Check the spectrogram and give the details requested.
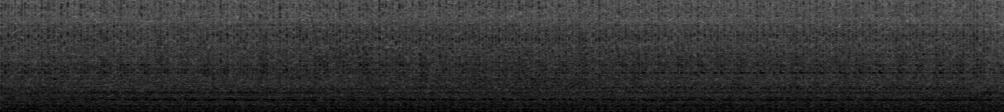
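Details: GDI engine idling, mic held close, timing chain link wear from sooty oil suspected: busy idle with light uneven metallic ticking and rattle; source not pinned down.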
